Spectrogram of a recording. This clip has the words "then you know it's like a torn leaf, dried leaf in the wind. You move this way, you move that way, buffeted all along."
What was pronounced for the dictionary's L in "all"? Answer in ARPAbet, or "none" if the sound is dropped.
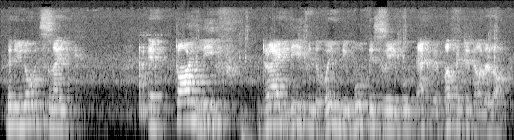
N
